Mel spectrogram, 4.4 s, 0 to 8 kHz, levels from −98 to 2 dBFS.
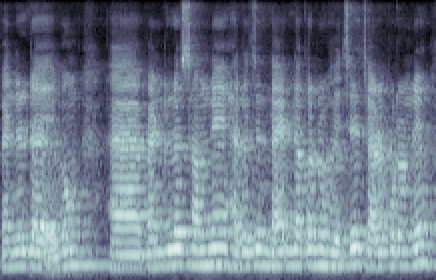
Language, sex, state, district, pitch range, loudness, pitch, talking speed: Bengali, male, West Bengal, Paschim Medinipur, 150-170 Hz, -14 LUFS, 160 Hz, 165 wpm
